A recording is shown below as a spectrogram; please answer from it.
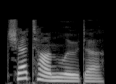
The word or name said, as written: chetanluta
